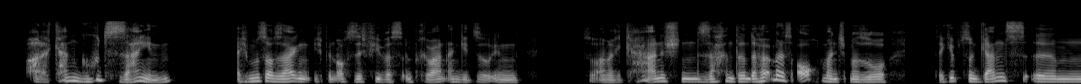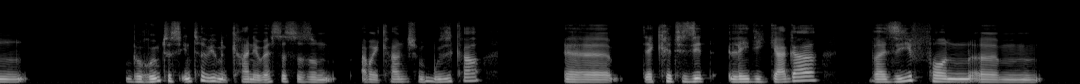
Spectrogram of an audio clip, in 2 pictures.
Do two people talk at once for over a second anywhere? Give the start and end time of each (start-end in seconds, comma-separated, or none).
none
